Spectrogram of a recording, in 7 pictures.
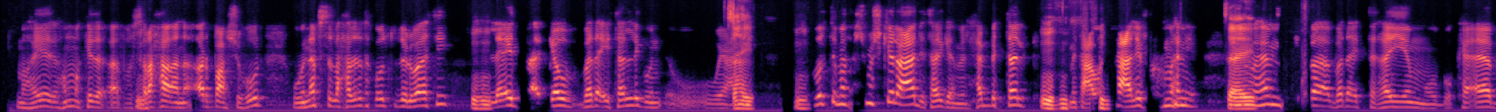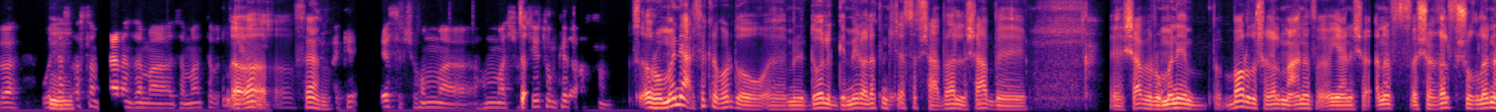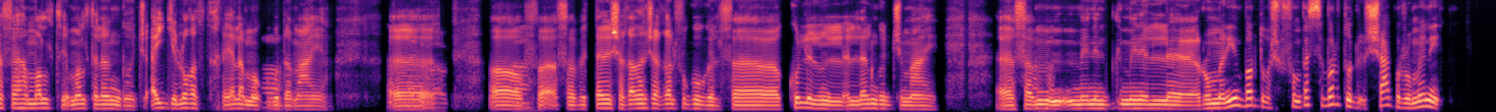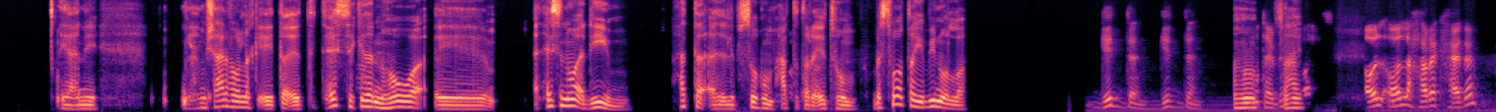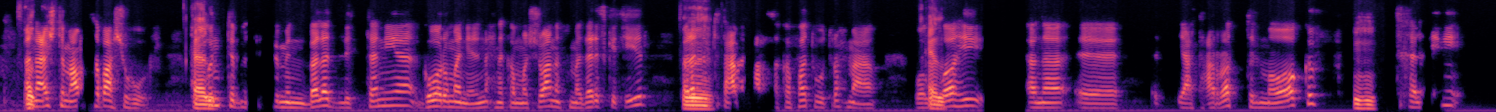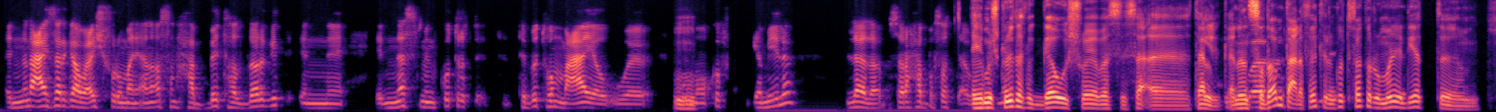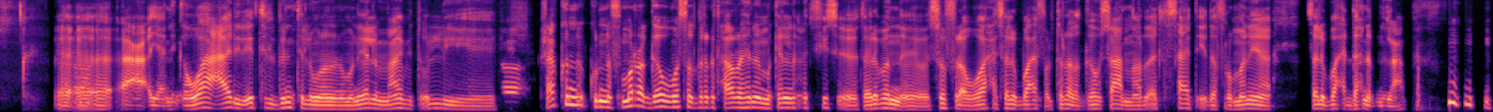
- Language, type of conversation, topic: Arabic, unstructured, إيه أحلى ذكرى عندك من رحلة سافرت فيها قبل كده؟
- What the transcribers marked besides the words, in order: mechanical hum; static; chuckle; other background noise; laughing while speaking: "في رومانيا"; tapping; unintelligible speech; unintelligible speech; in English: "multi multi language"; laughing while speaking: "حلو أوي"; other noise; in English: "الlanguage"; tsk; unintelligible speech; distorted speech; laugh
